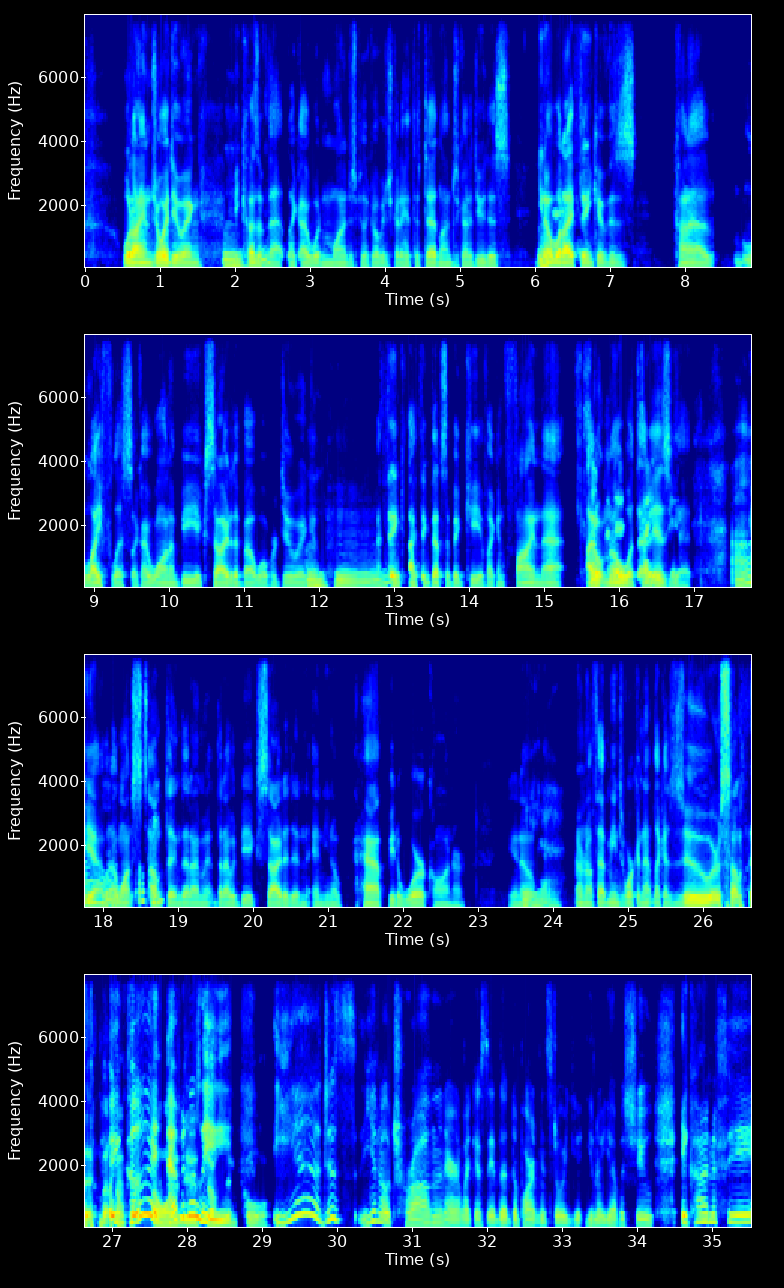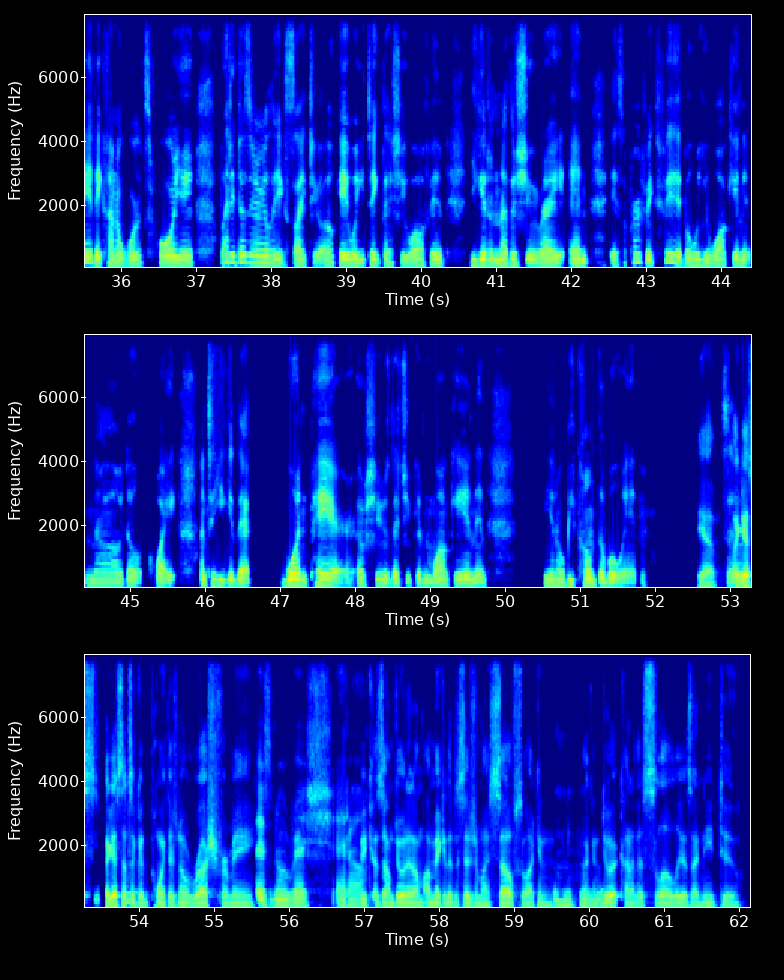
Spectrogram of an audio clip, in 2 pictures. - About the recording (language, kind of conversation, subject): English, advice, How can I manage daily responsibilities without getting overwhelmed by stress?
- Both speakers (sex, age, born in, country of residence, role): female, 35-39, United States, United States, advisor; male, 35-39, United States, United States, user
- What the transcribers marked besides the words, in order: tapping; drawn out: "Mhm"; drawn out: "Oh"; laughing while speaking: "something, but I want"; other background noise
